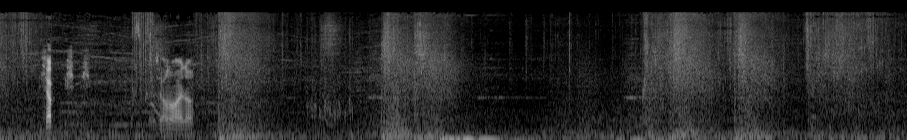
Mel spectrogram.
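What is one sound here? A weapon fires sharp shots.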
